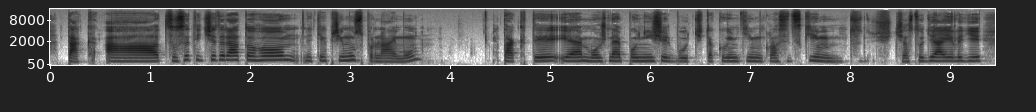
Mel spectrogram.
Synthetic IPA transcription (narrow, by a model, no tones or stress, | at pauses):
t̪akʔat͡so̞sɛt̪iːt͡ʃɛt̪ɛdat̪o̞ɦo̞cɛxpr̥iːmuːspɾonaːjmu | t̪akt̪ɪjɛmo̞ʒnɛːpoɲiːʒɪd̪̚buct̪akoviːmcimklasɪt͡skiːmt͡sot͡ʃast̪o̞ɟɛlajiːlɪɟɪ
